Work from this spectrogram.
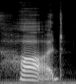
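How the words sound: The R sound at the end is silent. "while in British English, we will pronounce it as hard"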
